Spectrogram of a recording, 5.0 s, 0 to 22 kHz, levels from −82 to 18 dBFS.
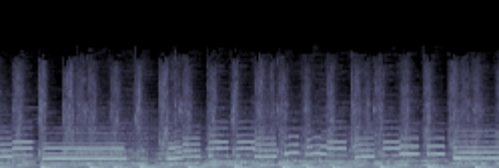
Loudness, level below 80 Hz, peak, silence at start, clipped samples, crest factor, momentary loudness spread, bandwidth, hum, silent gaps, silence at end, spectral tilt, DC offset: -16 LUFS; -20 dBFS; -2 dBFS; 0 s; under 0.1%; 14 dB; 2 LU; 14.5 kHz; none; none; 0 s; -4 dB/octave; under 0.1%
